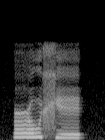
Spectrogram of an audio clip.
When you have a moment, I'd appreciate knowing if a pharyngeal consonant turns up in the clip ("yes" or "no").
yes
